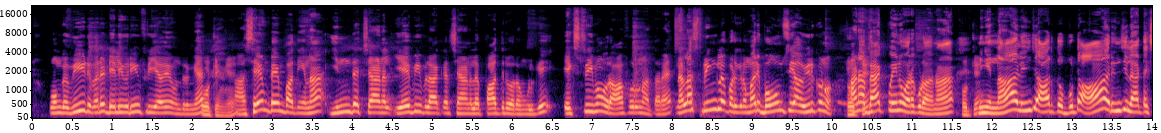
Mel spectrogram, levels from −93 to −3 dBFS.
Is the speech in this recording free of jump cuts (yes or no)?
no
